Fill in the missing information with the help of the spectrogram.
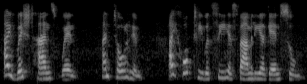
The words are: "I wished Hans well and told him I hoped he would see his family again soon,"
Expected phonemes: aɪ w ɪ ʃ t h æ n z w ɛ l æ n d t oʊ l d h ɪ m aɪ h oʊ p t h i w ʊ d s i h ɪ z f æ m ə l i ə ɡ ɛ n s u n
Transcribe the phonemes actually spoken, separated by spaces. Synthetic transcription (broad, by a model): aɪ w ɪ ʃ t h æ n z w ɛ l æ n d t oʊ l d h ɪ m aɪ h oʊ p t h i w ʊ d s i h ɪ z f æ m ə l i ə ɡ ɛ n s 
